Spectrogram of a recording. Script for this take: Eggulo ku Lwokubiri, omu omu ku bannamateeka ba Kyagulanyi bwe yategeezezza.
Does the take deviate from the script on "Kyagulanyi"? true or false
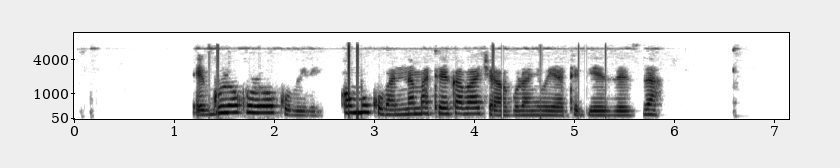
false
